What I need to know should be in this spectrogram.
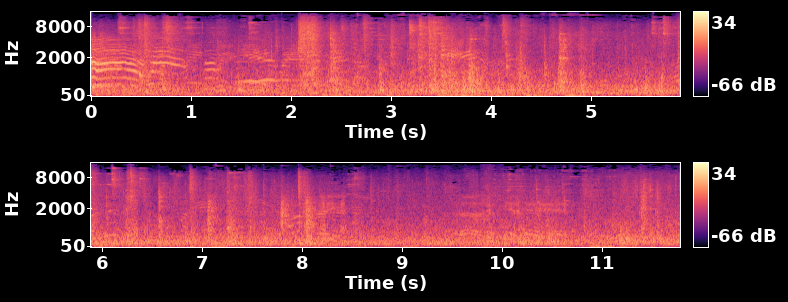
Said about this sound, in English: Now don't you even think about getting off this train, Mokos.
